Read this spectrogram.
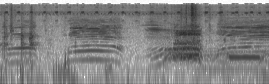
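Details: Irish Dexter cows being sorted at Stone Meadow Farm on a noisy day; several overlapping moos, some long and steady, others rising then falling, with a sharper high bawl near the middle.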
